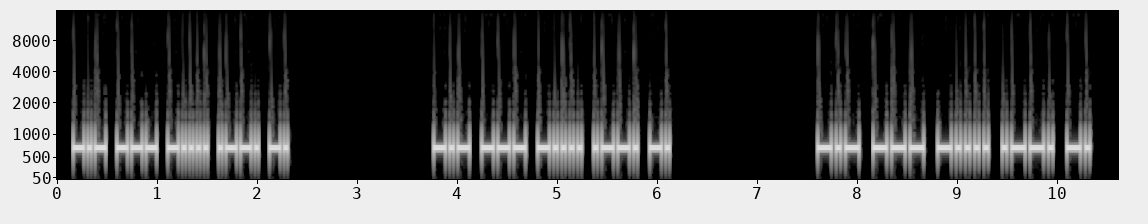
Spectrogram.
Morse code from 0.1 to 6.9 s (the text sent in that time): KO6PN KO6PN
